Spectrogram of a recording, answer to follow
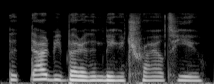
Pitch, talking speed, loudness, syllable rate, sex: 190 Hz, 310 wpm, -17 LUFS, 6.5 syllables/s, female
